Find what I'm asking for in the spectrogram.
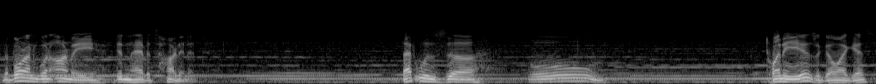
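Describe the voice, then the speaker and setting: An actor playing a decent, wary spaceship purser, telling and acting the story in 1950s radio drama style. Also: male voice, mid-range voice, animated, unhurried, pauses often, lightly acted. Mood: reflective. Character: plain-spoken male spaceship purser, wary, decent, reflective. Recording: narrow-band old radio with music.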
